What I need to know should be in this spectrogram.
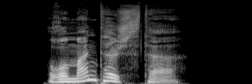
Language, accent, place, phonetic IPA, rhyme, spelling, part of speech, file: German, Germany, Berlin, [ʁoˈmantɪʃstɐ], -antɪʃstɐ, romantischster, adjective, De-romantischster.ogg
- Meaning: inflection of romantisch: 1. strong/mixed nominative masculine singular superlative degree 2. strong genitive/dative feminine singular superlative degree 3. strong genitive plural superlative degree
